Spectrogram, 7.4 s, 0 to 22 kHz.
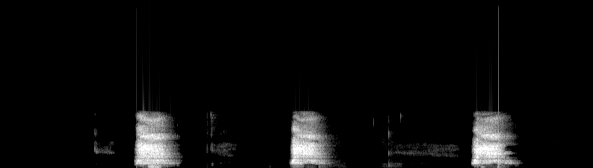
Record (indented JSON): {
  "exhalation_length": "7.4 s",
  "exhalation_amplitude": 32286,
  "exhalation_signal_mean_std_ratio": 0.32,
  "survey_phase": "beta (2021-08-13 to 2022-03-07)",
  "age": "18-44",
  "gender": "Female",
  "wearing_mask": "No",
  "symptom_runny_or_blocked_nose": true,
  "symptom_other": true,
  "smoker_status": "Never smoked",
  "respiratory_condition_asthma": false,
  "respiratory_condition_other": false,
  "recruitment_source": "Test and Trace",
  "submission_delay": "2 days",
  "covid_test_result": "Positive",
  "covid_test_method": "RT-qPCR",
  "covid_ct_value": 13.7,
  "covid_ct_gene": "N gene",
  "covid_ct_mean": 14.5,
  "covid_viral_load": "18000000 copies/ml",
  "covid_viral_load_category": "High viral load (>1M copies/ml)"
}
